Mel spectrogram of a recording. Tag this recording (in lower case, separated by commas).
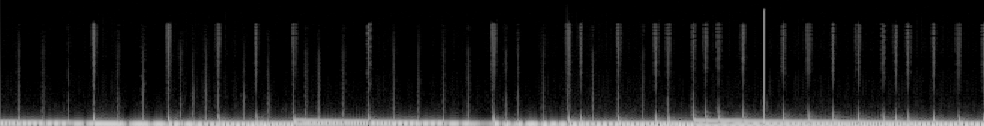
music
